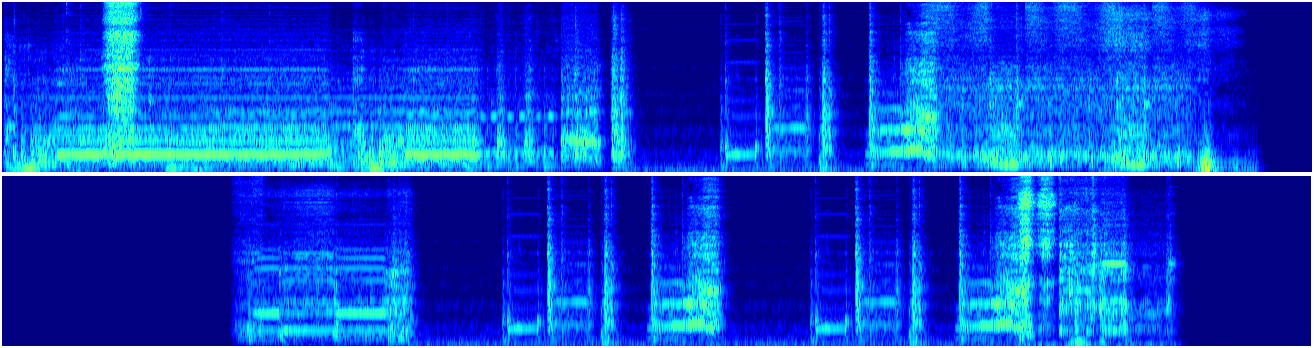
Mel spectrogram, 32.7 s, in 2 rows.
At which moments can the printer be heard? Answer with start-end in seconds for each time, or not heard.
0.0-15.0, 19.2-31.1.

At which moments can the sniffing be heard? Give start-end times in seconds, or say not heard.
0.8-1.9, 13.7-15.7, 29.1-29.6.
